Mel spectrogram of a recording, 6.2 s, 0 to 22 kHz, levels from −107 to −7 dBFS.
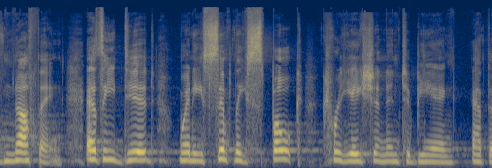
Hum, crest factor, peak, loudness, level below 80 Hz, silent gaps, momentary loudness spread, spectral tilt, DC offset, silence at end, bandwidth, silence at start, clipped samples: none; 20 dB; -14 dBFS; -33 LUFS; -80 dBFS; none; 14 LU; -4 dB/octave; under 0.1%; 0 s; 18 kHz; 0 s; under 0.1%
